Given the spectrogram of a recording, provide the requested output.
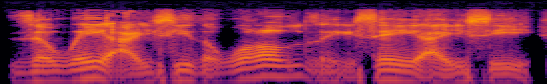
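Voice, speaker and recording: A middle-aged man from Ethiopia, answering interview questions thoughtfully, with many pauses and restarts. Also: sits low, animated, dry recording. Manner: halting, many restarts and fillers. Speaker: guest.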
